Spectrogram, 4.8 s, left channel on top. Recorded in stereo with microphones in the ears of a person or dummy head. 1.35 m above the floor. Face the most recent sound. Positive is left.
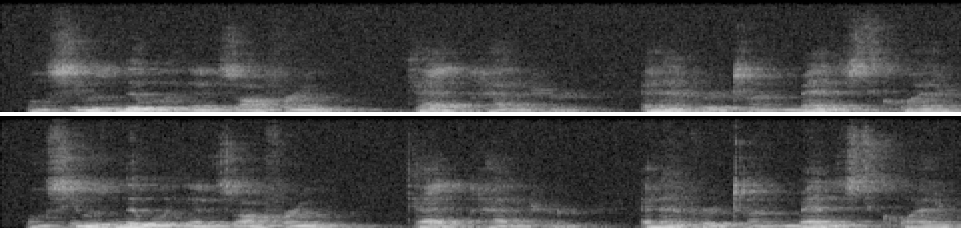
turn(degrees=-25)  # may be behind; listen again after turning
